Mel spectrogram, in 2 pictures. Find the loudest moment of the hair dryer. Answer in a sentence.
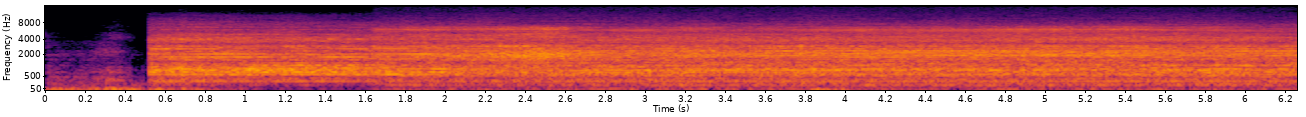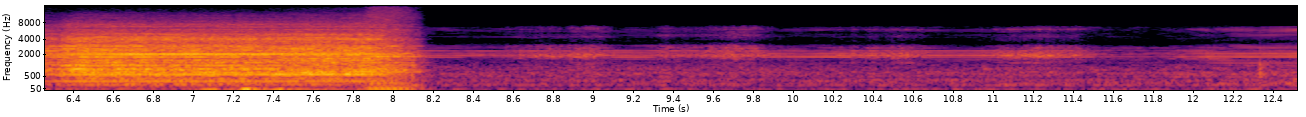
The volume of the hair dryer peaks at 7 seconds.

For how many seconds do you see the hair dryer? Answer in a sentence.
The hair dryer can be heard for 8 seconds in total.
